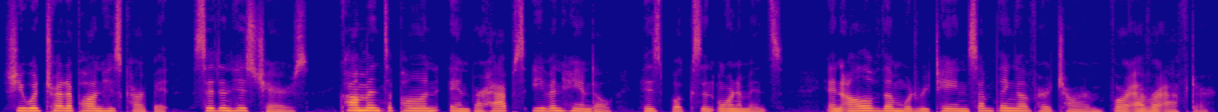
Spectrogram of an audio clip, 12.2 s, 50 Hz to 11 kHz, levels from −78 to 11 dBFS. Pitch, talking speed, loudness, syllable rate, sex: 205 Hz, 160 wpm, -20 LUFS, 4.3 syllables/s, female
